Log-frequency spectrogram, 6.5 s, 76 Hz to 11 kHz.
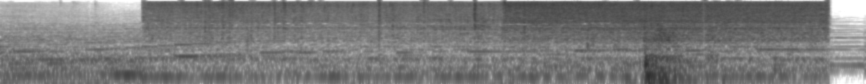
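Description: Sliced pork and kimchi sizzling in a hot oiled pan. The sizzle starts about a second in, grows louder as more kimchi is tipped in, has a single thump near the 5-second mark, and cuts off suddenly just before the end.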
